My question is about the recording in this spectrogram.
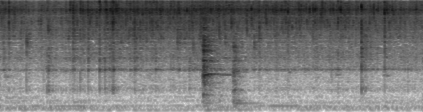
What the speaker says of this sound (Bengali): এবার নেড়ে চেড়ে পেঁয়াজটা ভাজা হলে,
